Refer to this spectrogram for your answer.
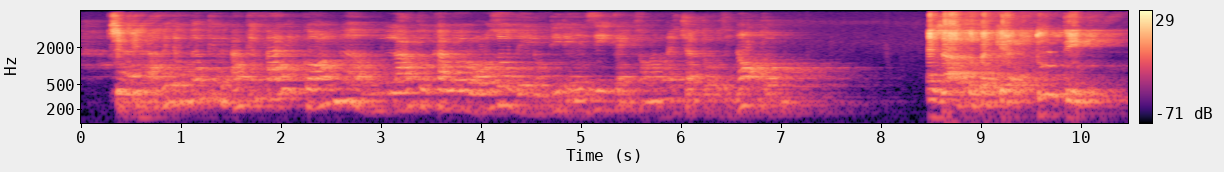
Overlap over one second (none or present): none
